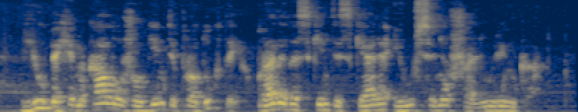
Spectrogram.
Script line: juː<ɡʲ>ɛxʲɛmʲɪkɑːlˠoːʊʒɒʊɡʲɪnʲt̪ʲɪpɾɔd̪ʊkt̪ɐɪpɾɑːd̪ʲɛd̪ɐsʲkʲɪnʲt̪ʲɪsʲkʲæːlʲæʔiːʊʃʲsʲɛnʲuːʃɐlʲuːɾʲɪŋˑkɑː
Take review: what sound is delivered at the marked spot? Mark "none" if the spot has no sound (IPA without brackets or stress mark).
bʲ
